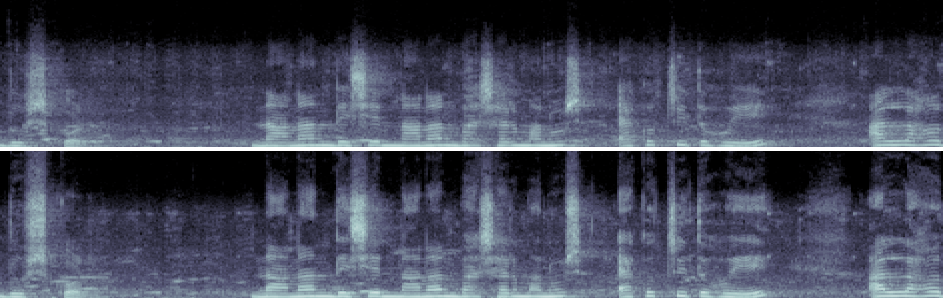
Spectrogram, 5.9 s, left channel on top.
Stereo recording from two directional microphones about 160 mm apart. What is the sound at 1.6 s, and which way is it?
A woman's voice, 45° right (ahead or behind).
